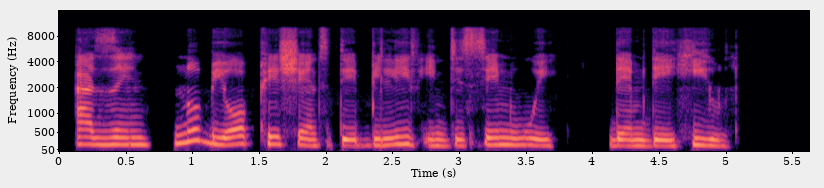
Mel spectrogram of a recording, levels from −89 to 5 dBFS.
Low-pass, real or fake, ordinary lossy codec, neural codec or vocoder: 9.9 kHz; fake; none; vocoder, 22.05 kHz, 80 mel bands, WaveNeXt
